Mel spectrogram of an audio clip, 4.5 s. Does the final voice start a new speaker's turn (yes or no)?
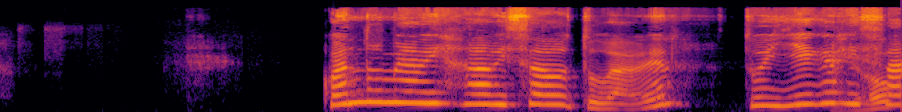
no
